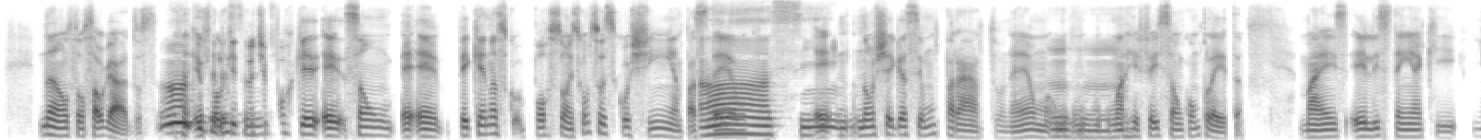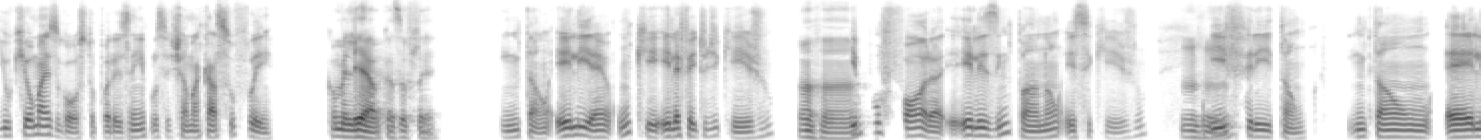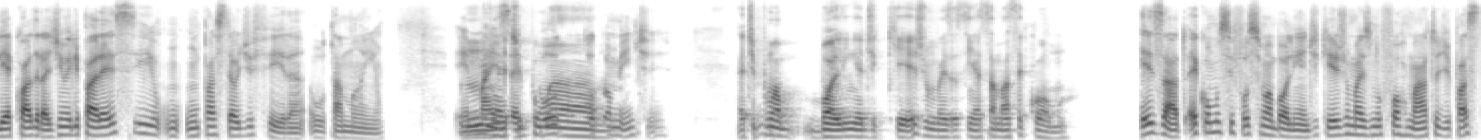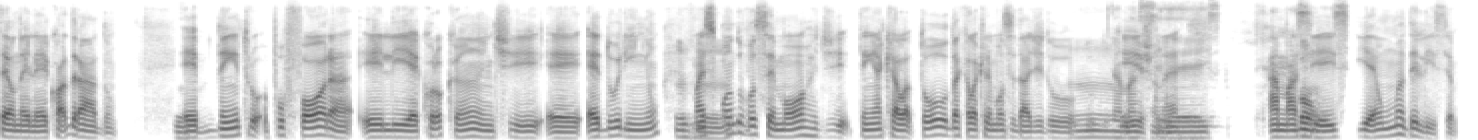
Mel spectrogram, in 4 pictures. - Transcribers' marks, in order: chuckle; tapping
- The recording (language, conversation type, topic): Portuguese, podcast, Você conheceu alguém que lhe apresentou a comida local?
